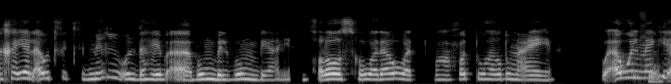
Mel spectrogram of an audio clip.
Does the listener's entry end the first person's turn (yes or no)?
no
